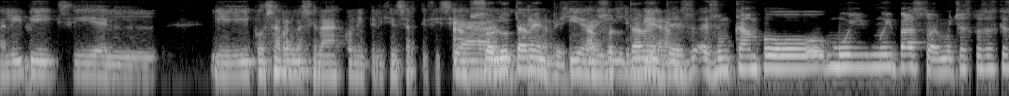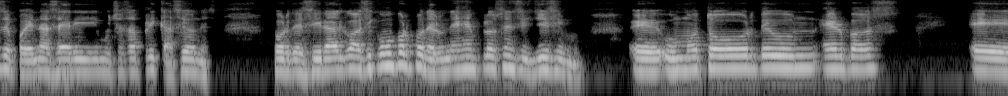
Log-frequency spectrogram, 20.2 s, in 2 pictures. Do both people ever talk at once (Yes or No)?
Yes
